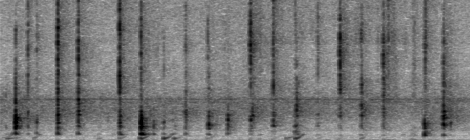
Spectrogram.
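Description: A small red metal drink can, likely aluminum and holding some liquid, is held in one hand near the microphone and shaken or tapped with the fingers. About eighteen quiet, irregular taps and light clicks are heard, each short and dry with a hollow mid-range tone and no lingering ring.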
